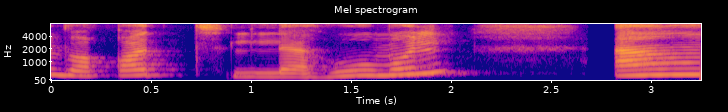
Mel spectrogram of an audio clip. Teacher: قاف موٹا پڑا جائے گا تا باریک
